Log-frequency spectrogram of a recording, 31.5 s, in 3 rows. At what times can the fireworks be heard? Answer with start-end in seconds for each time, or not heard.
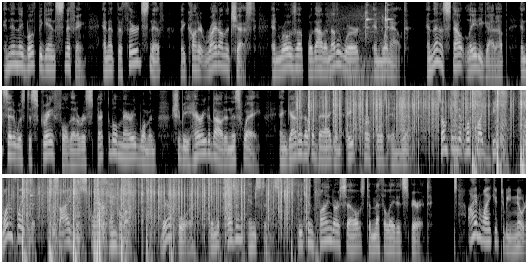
16.3-27.1.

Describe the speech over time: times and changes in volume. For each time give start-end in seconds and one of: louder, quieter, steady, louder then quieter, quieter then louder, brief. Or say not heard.
0.0-31.4 steady.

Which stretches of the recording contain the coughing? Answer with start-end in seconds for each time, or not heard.
not heard.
